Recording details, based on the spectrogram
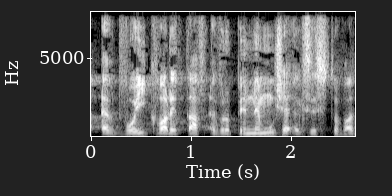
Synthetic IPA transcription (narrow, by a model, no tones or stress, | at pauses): dvo̞jiːkvalɪt̪afʔɛvɾo̞pjɛnɛmuːʒɛʔɛɡzɪst̪ovat̪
